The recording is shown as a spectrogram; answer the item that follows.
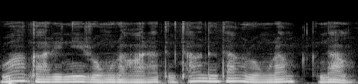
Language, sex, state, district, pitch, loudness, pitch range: Garo, male, Meghalaya, South Garo Hills, 115 Hz, -15 LUFS, 105-130 Hz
